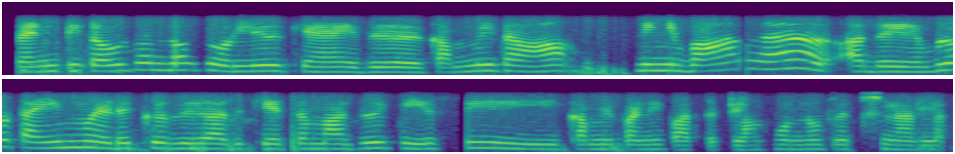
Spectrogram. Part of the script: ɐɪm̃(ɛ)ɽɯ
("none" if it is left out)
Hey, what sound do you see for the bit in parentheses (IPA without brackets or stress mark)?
ɛ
